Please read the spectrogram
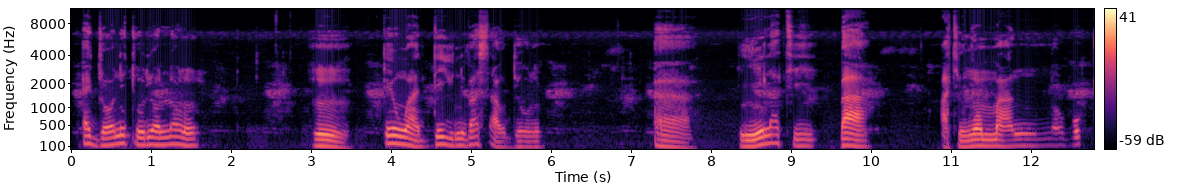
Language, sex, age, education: Yoruba, male, 30-45, tertiary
